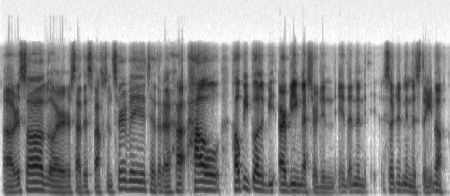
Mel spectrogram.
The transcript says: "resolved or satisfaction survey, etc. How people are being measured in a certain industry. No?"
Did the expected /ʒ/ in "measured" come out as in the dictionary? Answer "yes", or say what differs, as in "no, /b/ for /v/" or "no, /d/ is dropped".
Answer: no, /s/ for /ʒ/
